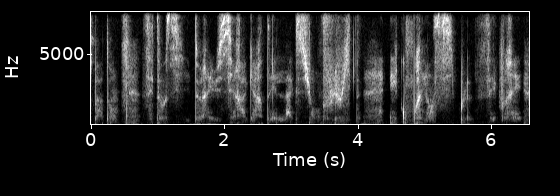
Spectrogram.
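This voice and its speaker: Whispering young woman reading softly. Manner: soft whisper with chatty asides and self-corrections. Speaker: ASMR creator. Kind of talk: whispered ASMR roleplay reading a retro gaming magazine.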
